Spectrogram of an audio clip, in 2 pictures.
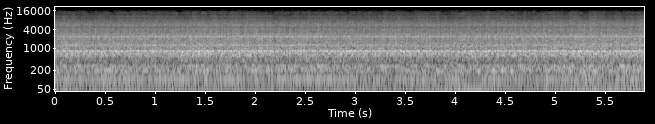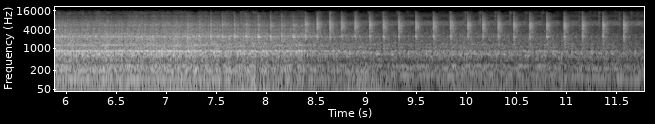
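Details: Atomic 4 engine running steadily, then a sharp, regular, crisp popping sets in at about six pops a second. Engine popping.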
